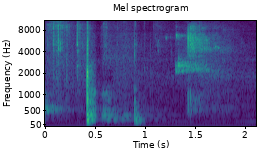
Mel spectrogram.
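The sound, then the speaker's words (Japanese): Brief handling noises: a couple of soft thumps followed by a short crinkly rustle as a mobile phone is taken out, with no talking. “もういいや、携帯出しちゃおう。”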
